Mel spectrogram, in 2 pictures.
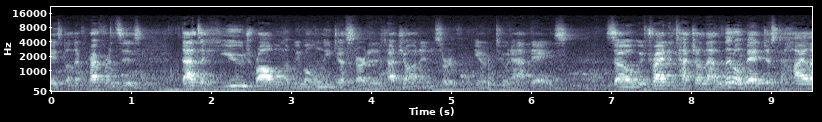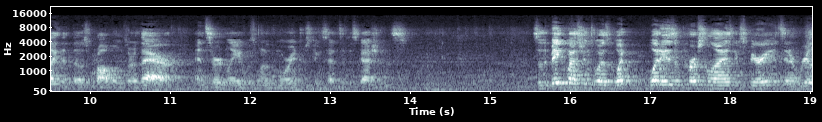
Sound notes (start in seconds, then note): none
